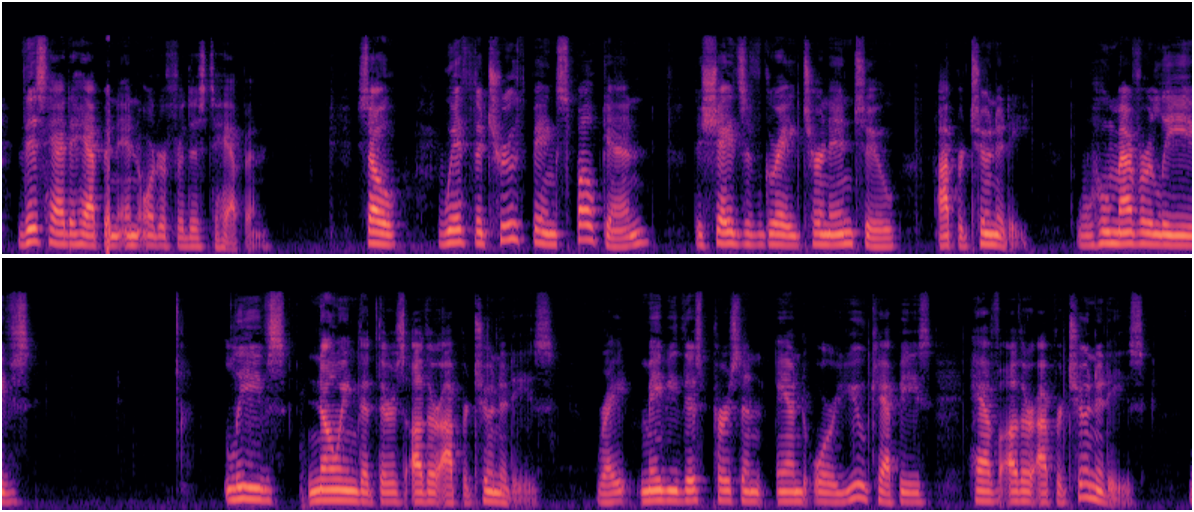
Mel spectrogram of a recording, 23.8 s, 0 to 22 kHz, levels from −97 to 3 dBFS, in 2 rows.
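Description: At 1.05 to 1.08 s there is a short chirp-like blip, and at 20.60 s a much fainter one. Both are a corrupt frame decoded: flipped bits in a couple of compressed frames were played as if valid, so misread gains and codes put energy at the wrong frequencies. Unlike a dropout, the sound isn't simply missing but misplaced in frequency, and unlike a click, the burst lasts about a frame's length. The first peaks near about -20 dBFS, the second only around -50 dBFS.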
